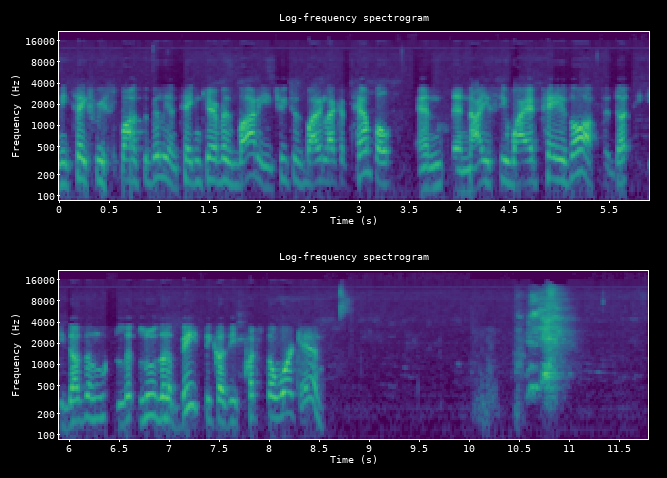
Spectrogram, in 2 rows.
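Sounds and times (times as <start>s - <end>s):
speech: 0.0s - 8.8s
woman sneezing: 10.4s - 11.2s.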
